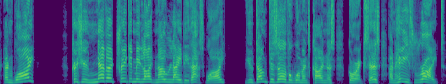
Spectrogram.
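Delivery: high-pitched aggrieved tirade; indignant high character rant; crying out. A narrator's reading. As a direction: rail on in a high, put-upon voice. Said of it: "Trixie cried on".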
